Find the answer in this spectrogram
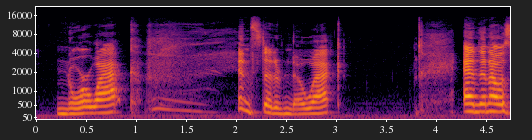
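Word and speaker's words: Nowak: I know that I meant Noak. I said Norwac, I think because it sounds like narwhals.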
